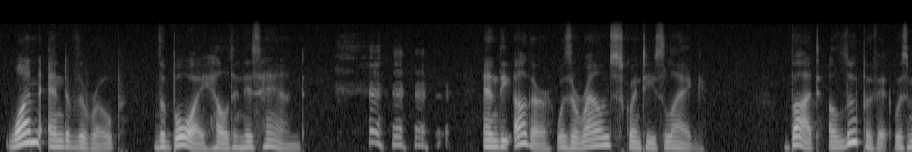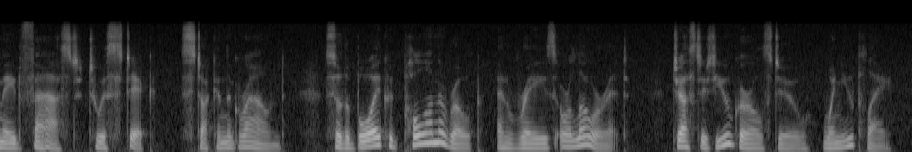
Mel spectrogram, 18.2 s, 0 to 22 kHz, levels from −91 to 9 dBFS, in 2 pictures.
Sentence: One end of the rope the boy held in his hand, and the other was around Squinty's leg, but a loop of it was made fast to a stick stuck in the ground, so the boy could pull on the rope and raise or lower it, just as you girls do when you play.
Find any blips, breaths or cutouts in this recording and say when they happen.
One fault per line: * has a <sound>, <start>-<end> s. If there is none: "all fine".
* has a laugh, 3.3-4.5 s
